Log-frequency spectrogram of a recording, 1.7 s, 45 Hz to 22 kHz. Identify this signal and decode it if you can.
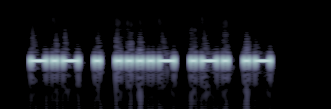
Morse code, heard as a keyed tone, about 46 wpm, 700 Hz. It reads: KE4RA
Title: USA Call Signs - 2x Character Spacing - 45wpm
